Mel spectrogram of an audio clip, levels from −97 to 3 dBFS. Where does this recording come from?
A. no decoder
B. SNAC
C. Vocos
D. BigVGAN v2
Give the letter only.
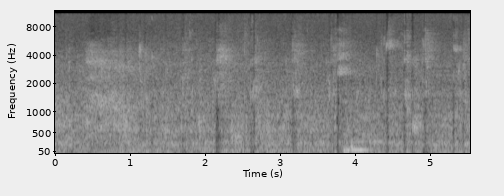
A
